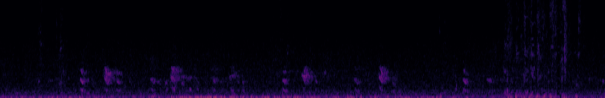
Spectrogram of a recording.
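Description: Small birds calling in short, scattered chirps over a low steady rumble, with a few dry crackles near the end.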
